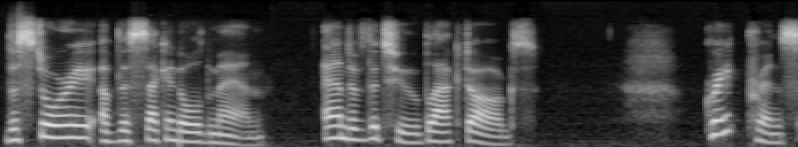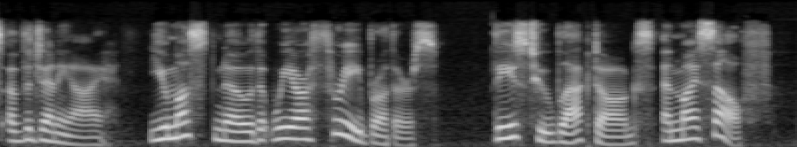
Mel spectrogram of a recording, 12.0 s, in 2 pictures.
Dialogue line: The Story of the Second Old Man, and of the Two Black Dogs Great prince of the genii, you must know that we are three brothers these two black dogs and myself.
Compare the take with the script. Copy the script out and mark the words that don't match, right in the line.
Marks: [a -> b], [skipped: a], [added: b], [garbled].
The Story of the Second Old Man, and of the Two Black Dogs Great prince of the genii, you must know that we are three brothers these two black dogs and myself.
